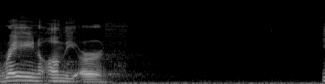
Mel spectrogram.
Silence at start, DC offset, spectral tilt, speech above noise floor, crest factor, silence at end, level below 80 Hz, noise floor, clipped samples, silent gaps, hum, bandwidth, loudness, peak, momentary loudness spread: 0 s; under 0.1%; -5 dB/octave; 22 dB; 20 dB; 0 s; -50 dBFS; -50 dBFS; under 0.1%; none; none; 12.5 kHz; -29 LUFS; -12 dBFS; 18 LU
